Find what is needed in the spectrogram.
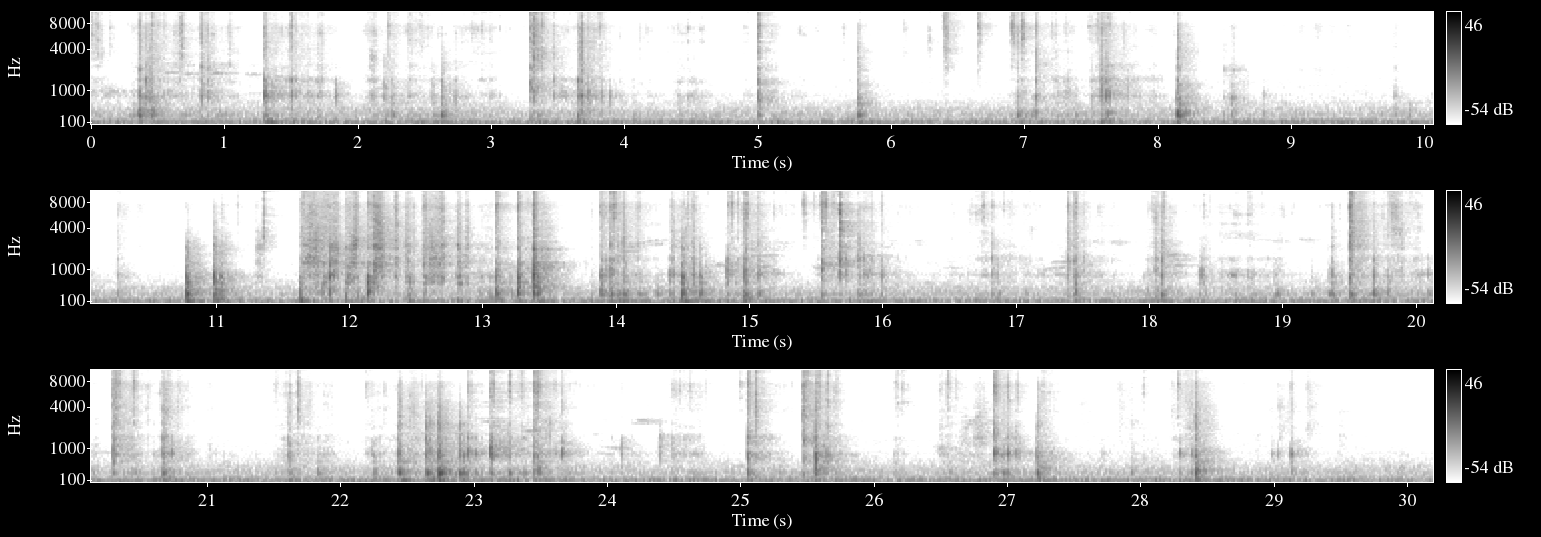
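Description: Metal kitchen tongs clicking together and tapping against a plastic container while tossing cut okra in a wet coating: irregular light clicks and clatters, busiest about halfway through.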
